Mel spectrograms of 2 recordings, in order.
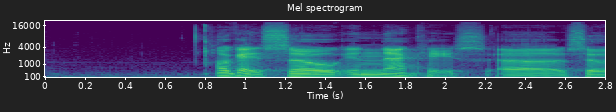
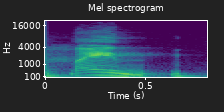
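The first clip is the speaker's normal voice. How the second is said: a high, jokey German "Nine" said as nein; mock German nein; 8 semitones higher, 4 dB louder than usual. Echoing the German listener joke, mock German accent. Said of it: "do a German accent".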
